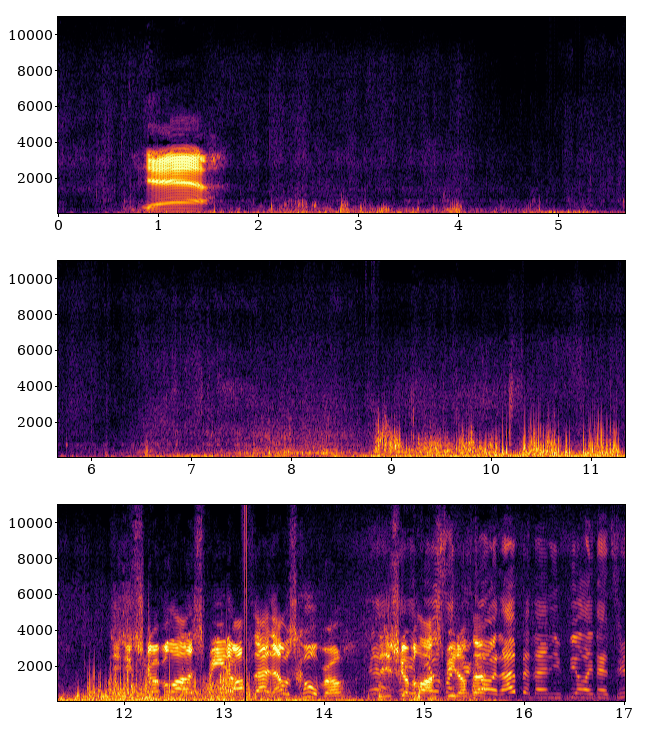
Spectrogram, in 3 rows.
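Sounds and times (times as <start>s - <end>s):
wind rushing over microphone: 0.0s - 17.0s.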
